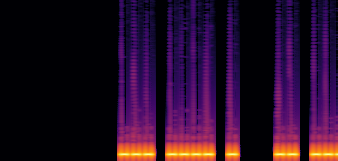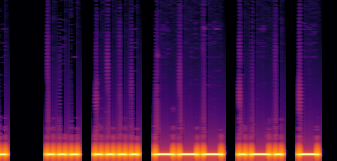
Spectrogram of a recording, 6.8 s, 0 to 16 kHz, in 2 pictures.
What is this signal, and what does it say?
Morse code, heard as a keyed tone, about 20 wpm, 700 Hz. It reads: SHE IS SHORT
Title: Sentences from Top 1200 Words 20wpm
